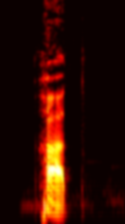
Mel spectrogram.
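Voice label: "Hot", pronunciation; weather; Clima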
